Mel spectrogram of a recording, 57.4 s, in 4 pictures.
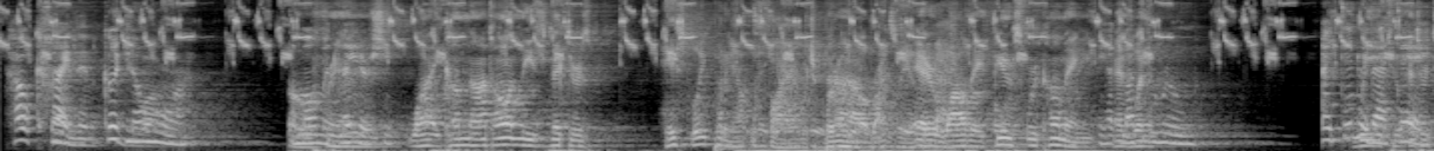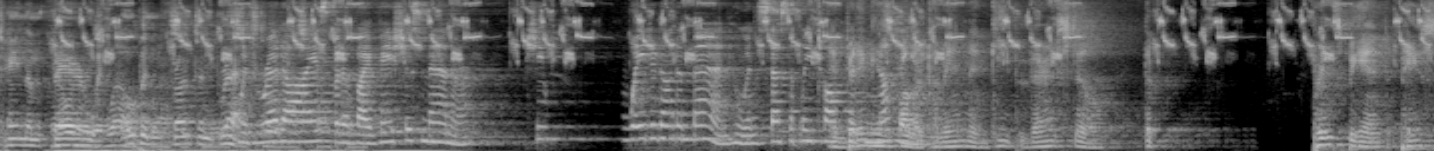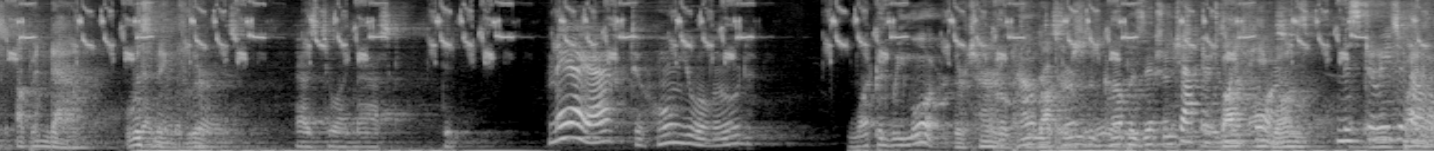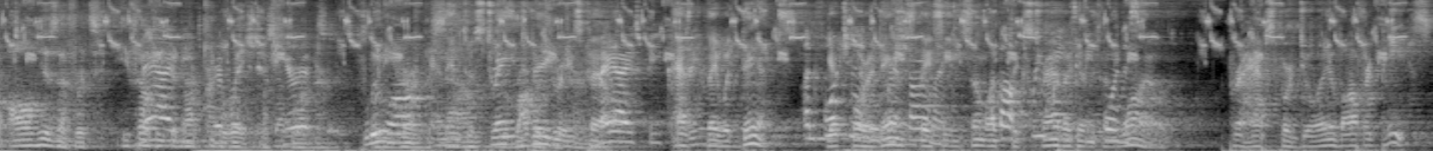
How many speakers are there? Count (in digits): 5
